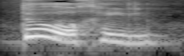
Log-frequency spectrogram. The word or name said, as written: tujil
